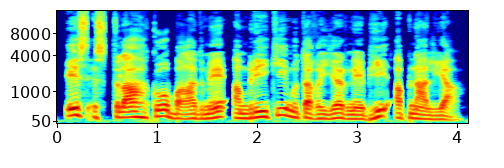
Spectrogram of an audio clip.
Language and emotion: Urdu, neutral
